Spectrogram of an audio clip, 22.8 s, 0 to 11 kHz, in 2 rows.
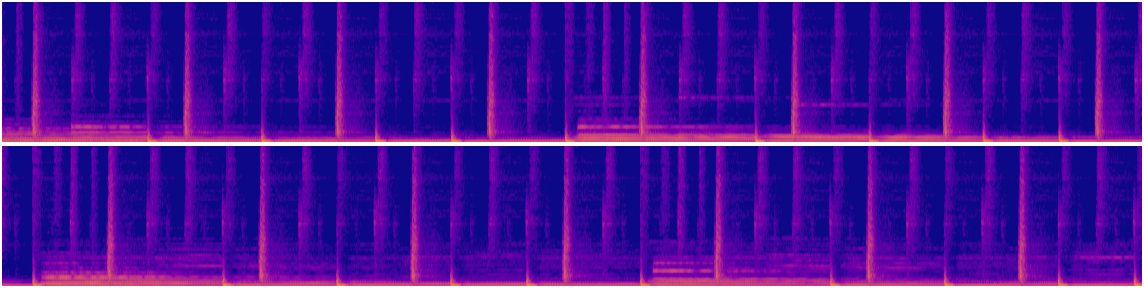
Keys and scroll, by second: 5.9 b, 8.2-9.2 typing, 15.4 g, 18.2 v.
